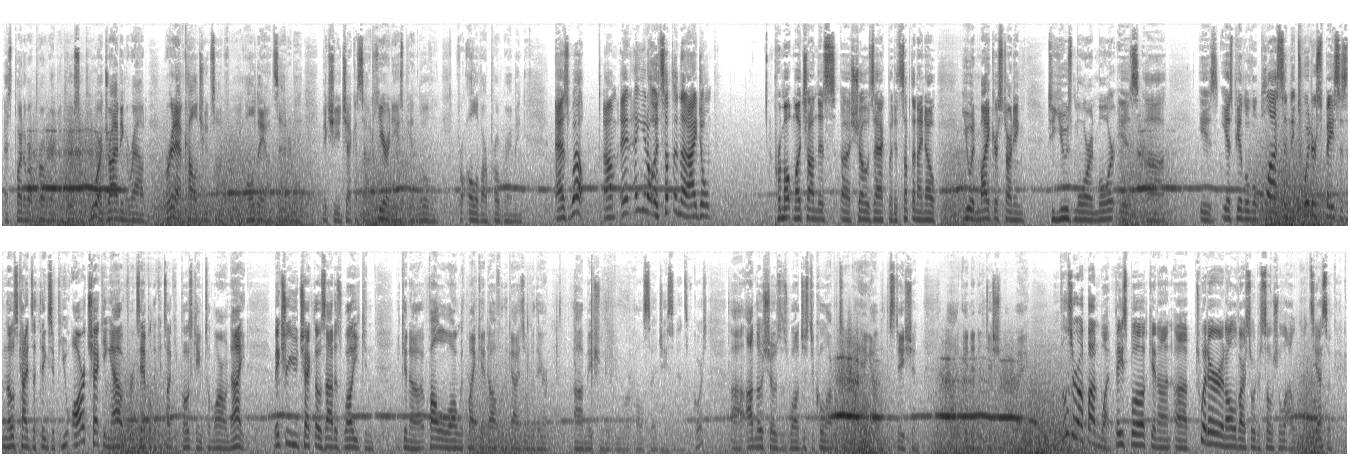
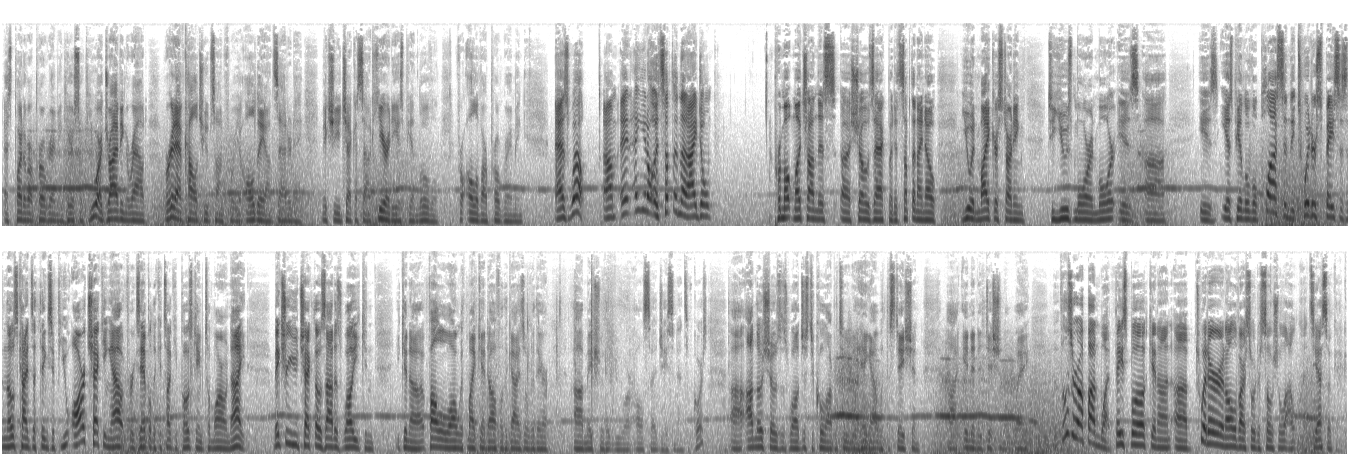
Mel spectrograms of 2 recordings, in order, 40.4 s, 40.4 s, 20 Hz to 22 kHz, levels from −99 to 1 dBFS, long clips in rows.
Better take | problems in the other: second | wind noise on the microphone; heavy; 1 dB below the speech; occasional gusts in the second

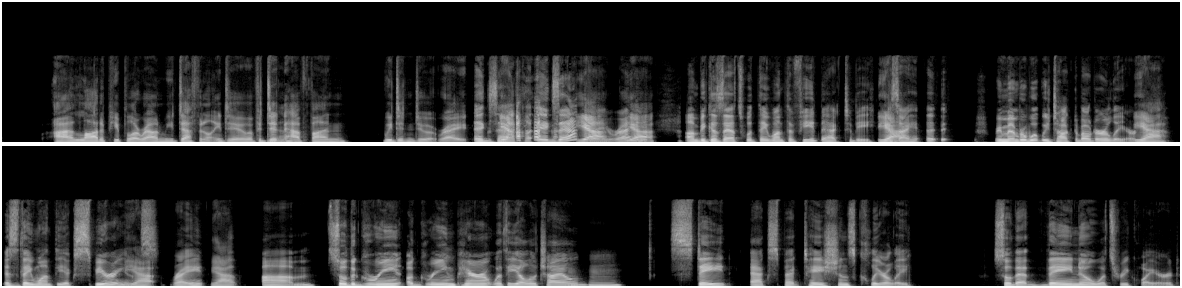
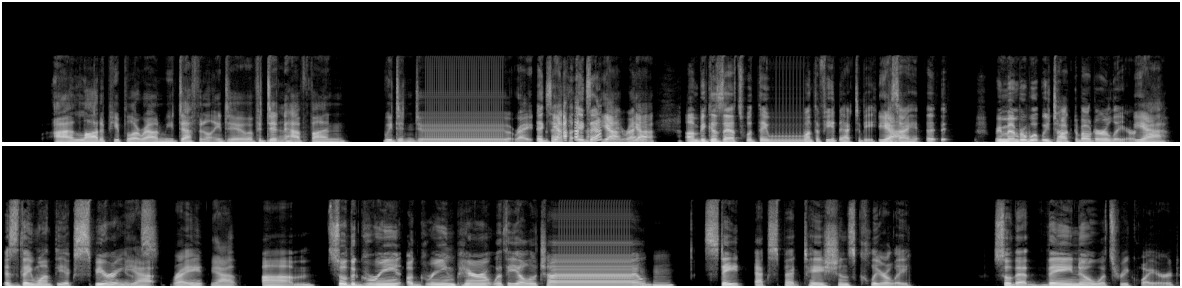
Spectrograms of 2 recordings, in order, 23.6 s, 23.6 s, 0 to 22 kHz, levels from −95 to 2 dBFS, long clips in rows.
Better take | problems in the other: first | audio freezing; at 4 s for 1 s, at 7.5 s and at 17 s for 1 s

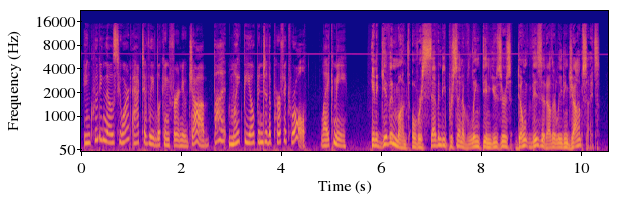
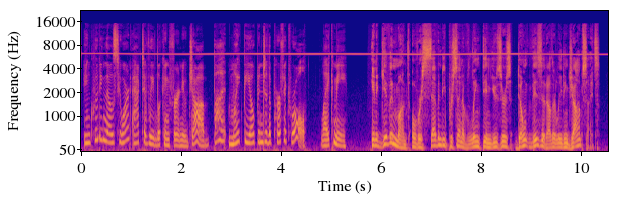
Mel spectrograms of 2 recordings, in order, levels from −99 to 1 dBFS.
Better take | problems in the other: first | high-pitched whine; loud; throughout; 6 kHz, 8 dB below the speech; faint in the first

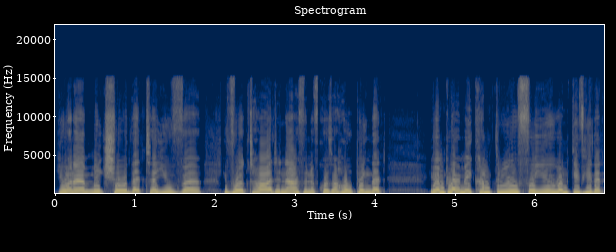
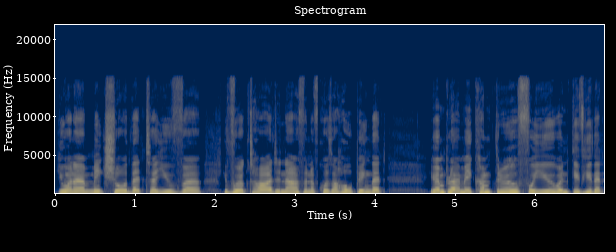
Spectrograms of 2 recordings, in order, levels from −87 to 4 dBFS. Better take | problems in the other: second | distortion; slight; 10 dB below the speech

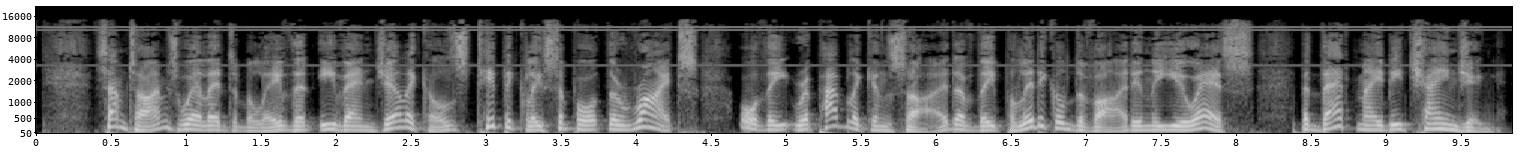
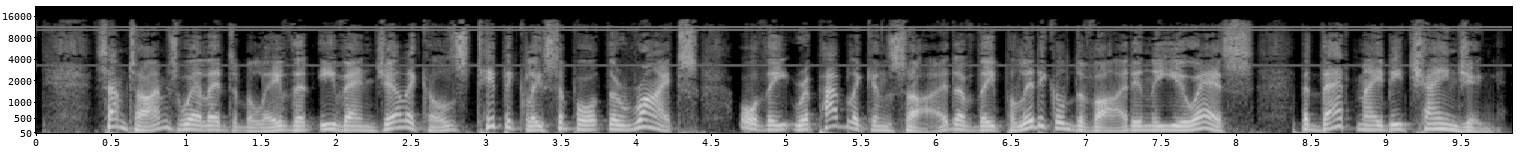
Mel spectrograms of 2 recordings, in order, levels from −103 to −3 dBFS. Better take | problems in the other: neither | high-pitched whine; noticeable; throughout; 11.5 kHz, 15 dB below the speech; the same in both

